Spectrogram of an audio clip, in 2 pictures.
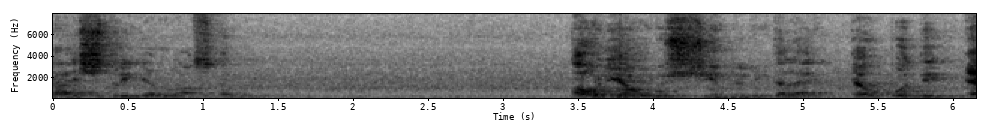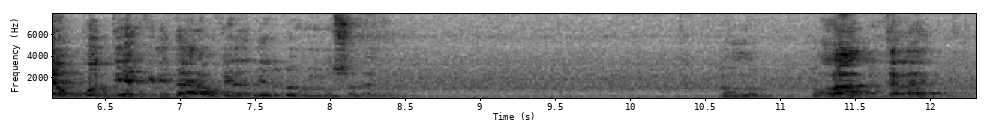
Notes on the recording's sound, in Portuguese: Trechos da Palestra Realizada no Coquetel da Ordem dos TributÃ¡rios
